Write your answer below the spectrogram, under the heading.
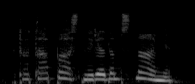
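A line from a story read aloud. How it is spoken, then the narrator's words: Whisper. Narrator (Russian): прошептал Котя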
